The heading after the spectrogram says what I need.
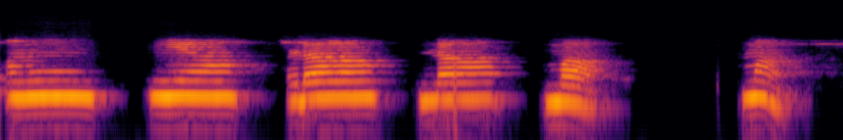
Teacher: ये नाक से निकलती है आवाज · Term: अनुनासिका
